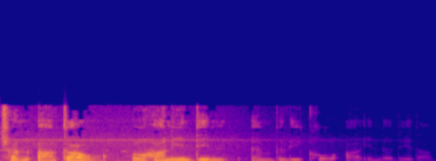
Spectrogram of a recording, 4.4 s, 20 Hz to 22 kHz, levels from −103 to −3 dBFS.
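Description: No technical faults can be heard in this speech recording. The level eases down in a smooth fade-out from around 2 seconds to the end, with no click or hard edge.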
